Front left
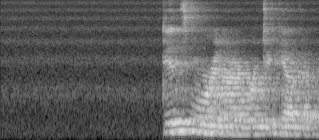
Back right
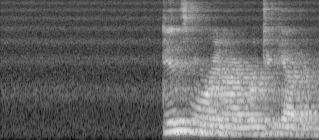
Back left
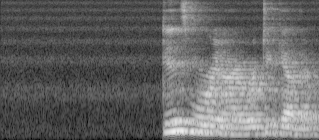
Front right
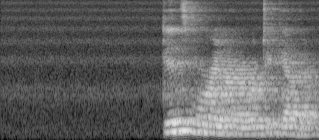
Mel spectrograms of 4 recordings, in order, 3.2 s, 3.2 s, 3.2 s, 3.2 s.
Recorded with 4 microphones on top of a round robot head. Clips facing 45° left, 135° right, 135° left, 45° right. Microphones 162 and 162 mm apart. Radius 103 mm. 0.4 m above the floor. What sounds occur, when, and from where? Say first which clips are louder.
1.6 s a woman speaking: back right 2 dB, back left 2 dB; 145° left, 3 m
